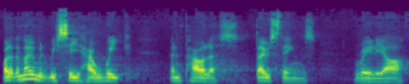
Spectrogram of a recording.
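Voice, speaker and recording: A man preaching a sermon in a slow, deliberate way, with emphatic pauses. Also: fairly low pitch, steady tone. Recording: long hall reverb.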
